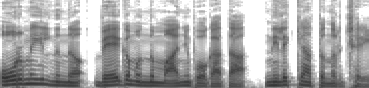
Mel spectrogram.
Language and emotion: Malayalam, neutral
